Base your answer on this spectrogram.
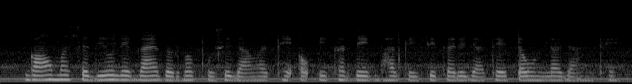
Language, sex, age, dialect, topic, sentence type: Chhattisgarhi, female, 60-100, Western/Budati/Khatahi, agriculture, statement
